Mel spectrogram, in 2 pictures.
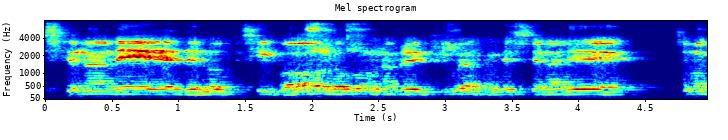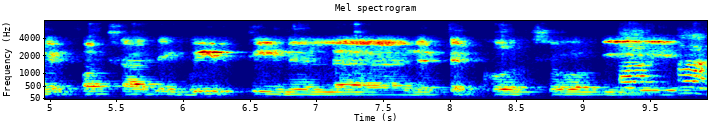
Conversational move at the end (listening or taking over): taking over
